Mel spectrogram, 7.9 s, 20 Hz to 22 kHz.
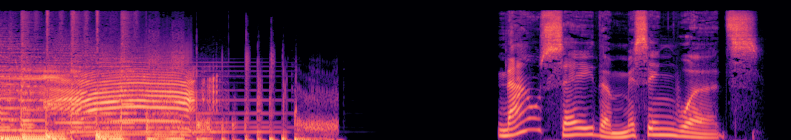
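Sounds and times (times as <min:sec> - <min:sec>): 
cow mooing: 0:00.1 - 0:02.3
speech: 0:05.0 - 0:07.6.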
